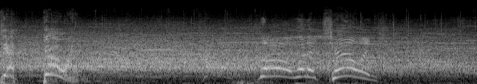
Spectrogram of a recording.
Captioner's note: crowd cheering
